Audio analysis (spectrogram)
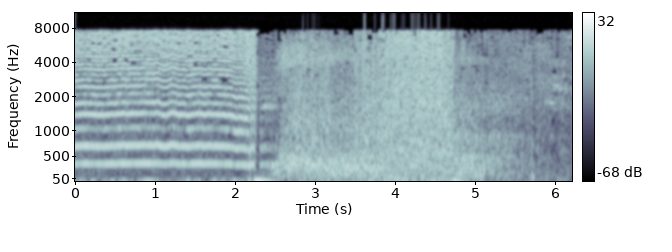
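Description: A steady, buzzing tone cuts off into a loud bomb blast as people run to bomb shelters, a harsh roar like a huge firecracker that rumbles for a few seconds before fading away.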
